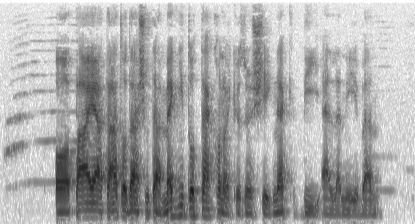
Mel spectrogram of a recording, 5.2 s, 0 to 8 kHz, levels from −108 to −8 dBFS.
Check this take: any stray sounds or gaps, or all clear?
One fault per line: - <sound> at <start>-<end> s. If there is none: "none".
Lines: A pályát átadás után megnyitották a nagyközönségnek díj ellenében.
none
